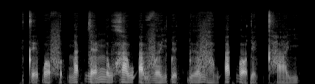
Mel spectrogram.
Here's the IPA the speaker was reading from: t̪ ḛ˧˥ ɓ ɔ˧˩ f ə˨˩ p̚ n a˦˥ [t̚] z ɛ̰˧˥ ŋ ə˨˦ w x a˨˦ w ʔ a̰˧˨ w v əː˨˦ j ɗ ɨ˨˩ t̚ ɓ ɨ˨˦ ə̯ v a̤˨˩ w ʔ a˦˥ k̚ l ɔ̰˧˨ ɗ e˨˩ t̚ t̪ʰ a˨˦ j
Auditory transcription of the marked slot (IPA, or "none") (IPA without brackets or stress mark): k̚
